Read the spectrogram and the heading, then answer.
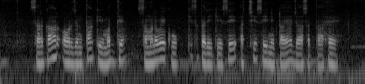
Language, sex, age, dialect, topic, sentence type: Hindi, male, 41-45, Garhwali, banking, question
